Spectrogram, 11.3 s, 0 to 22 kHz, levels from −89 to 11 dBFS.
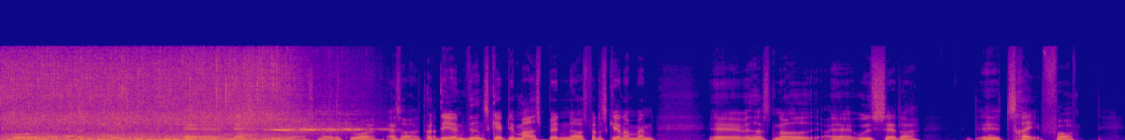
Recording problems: rain or running water; very loud; until 3.5 s; 4 dB above the speech

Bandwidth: 14.5 kHz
